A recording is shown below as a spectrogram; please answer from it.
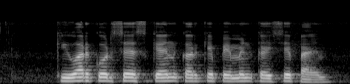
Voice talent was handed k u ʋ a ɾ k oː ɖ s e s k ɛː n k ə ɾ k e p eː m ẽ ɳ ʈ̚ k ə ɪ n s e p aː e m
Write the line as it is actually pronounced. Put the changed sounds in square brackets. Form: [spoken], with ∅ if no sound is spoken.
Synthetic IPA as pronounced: k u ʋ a ɾ k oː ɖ s e s k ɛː n k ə ɾ k e p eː m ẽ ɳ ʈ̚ k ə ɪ [∅] s e p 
